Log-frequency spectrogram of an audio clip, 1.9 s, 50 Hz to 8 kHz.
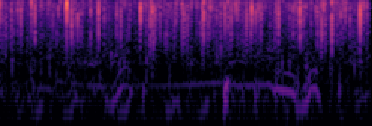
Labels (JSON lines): {"label": "biophony, cascading saw", "recorder": "SoundTrap 600 or HydroMoth"}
